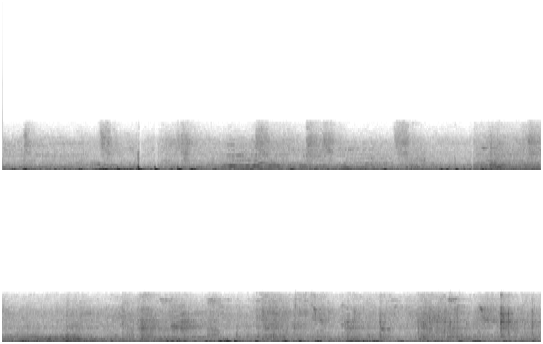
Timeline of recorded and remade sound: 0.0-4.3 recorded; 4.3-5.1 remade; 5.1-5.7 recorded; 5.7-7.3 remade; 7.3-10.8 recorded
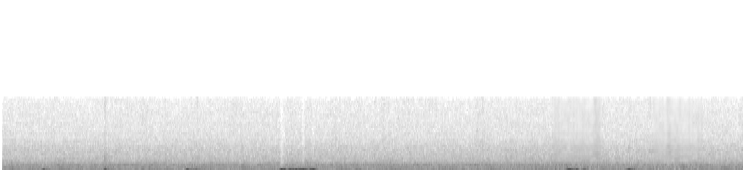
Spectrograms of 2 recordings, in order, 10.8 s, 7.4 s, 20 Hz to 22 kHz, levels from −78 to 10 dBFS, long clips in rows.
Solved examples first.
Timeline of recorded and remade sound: 0.0-5.5 recorded; 5.5-6.0 remade; 6.0-6.5 recorded; 6.5-7.0 remade; 7.0-7.4 recorded

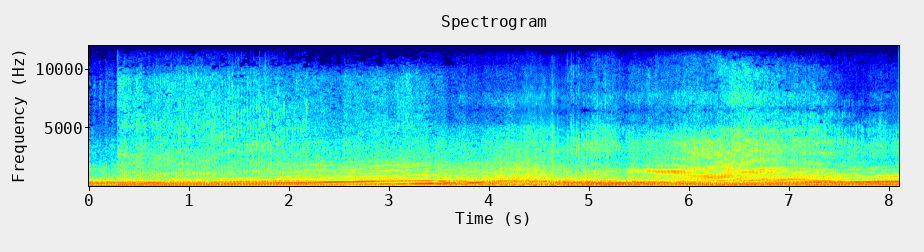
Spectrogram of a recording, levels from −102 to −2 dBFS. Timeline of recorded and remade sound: 0.0-4.3 recorded; 4.3-4.8 remade; 4.8-8.1 recorded

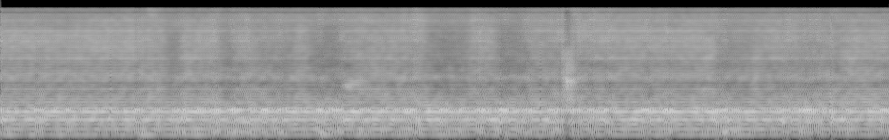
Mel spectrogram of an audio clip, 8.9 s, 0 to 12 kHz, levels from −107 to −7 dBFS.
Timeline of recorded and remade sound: 0.0-8.9 remade

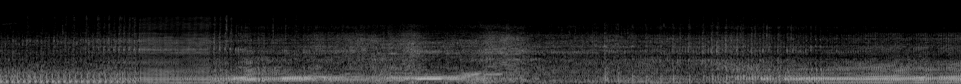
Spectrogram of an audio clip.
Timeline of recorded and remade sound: 0.0-1.4 recorded; 1.4-2.1 remade; 2.1-9.6 recorded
